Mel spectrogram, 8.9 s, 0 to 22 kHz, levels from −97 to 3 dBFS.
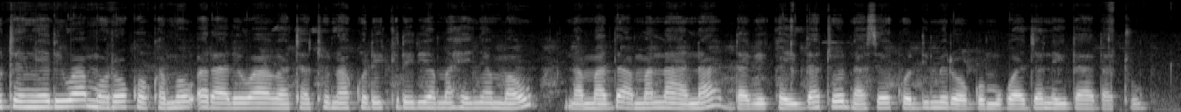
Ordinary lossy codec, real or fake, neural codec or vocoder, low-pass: none; real; none; 19.8 kHz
